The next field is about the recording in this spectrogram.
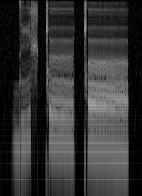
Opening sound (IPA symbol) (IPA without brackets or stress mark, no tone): d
